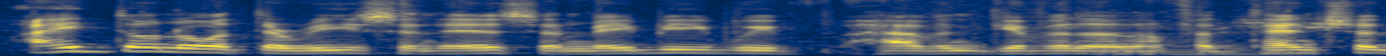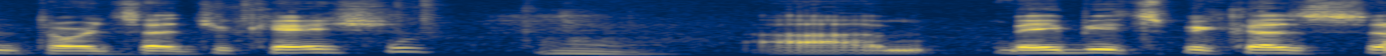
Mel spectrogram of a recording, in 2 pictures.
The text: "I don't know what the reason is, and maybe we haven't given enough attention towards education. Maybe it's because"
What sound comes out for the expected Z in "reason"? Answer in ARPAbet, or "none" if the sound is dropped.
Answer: Z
